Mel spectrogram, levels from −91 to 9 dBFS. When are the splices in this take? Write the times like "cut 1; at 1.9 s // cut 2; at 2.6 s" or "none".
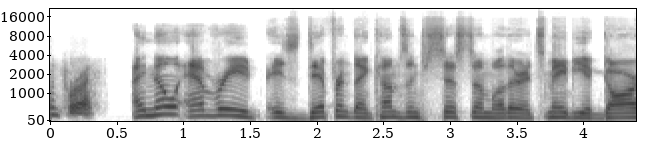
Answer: cut 1; at 1.6 s // cut 2; at 2.8 s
